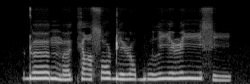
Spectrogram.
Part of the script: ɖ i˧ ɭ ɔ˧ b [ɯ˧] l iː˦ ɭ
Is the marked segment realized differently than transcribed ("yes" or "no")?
yes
